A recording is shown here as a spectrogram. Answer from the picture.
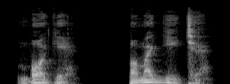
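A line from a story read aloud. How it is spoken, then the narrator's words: Whisper. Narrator (Russian): прошептал солдат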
